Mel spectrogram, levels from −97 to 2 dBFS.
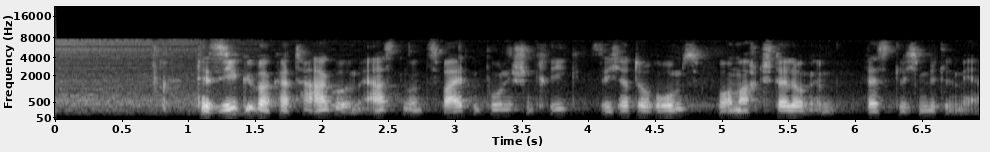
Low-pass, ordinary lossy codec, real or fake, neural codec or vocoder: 7.2 kHz; none; real; none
